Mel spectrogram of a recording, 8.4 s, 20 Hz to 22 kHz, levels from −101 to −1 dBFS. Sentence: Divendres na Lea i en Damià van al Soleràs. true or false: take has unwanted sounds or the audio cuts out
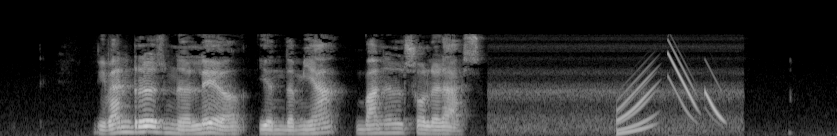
true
